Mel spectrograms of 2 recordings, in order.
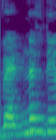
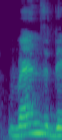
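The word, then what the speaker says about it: Wednesday: तो साइलेंट होता है, लेकिन अब वेडनेसडे में तो कहीं भी जी नहीं है, ये आपकी एक्सेप्शंस है। इसमें भी हमारा वेंसडे कहलाता है, ये वेडनेसडे नहीं कहलाता, ये एक्सेप्शन है।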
